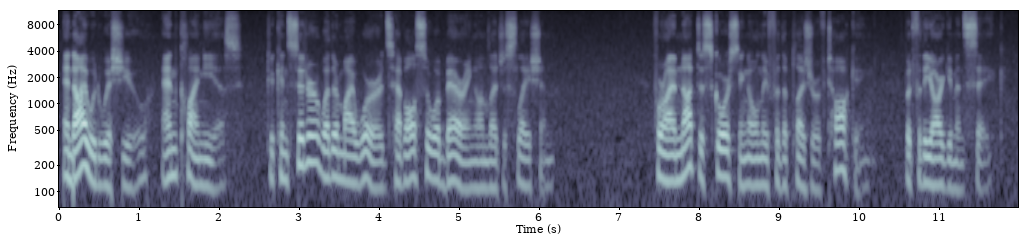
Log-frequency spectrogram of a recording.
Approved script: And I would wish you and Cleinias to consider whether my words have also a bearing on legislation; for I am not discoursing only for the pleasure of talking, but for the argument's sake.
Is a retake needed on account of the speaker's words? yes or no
no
